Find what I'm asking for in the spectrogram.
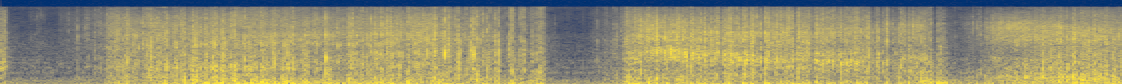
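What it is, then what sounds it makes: Glitter-mesh dish sponge scratched with nails. A hand-sized rectangular dish sponge with a gold glittery mesh fabric cover is held upright in one hand while long painted nails of the other hand scratch slowly across its textured surface. The result is a steady, dense crinkling scratch with bright hiss, briefly dipping between strokes near the start and around the third and fifth seconds.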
